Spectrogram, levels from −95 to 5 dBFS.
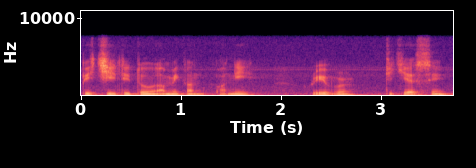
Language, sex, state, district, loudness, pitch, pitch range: Nagamese, male, Nagaland, Kohima, -19 LUFS, 80 Hz, 80-90 Hz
